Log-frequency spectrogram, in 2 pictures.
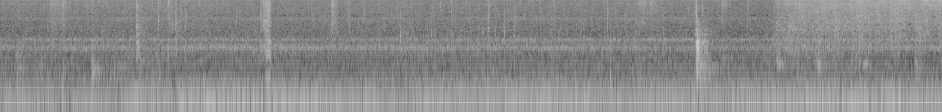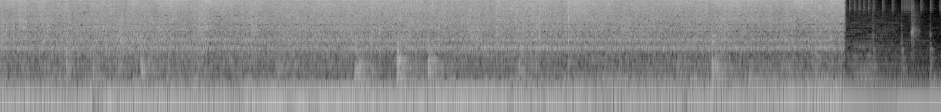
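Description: Hamburger meat with taco seasoning sizzling in a cast iron skillet on a camp stove while a utensil stirs and scrapes it. A few sharp knocks of the utensil against the pan come through, and the sizzle grows louder about twelve seconds in. Near the end the sound cuts off suddenly and gives way to music.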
